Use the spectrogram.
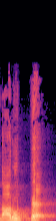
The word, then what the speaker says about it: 나룻배: 그러면 실제로 발음이 되면 나룻 뭐 하는 거야? 빼 이렇게 되는 거죠.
